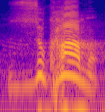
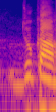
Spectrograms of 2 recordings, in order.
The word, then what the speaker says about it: जुकाम: अब देखो क्या लिखा हुआ है, जुखाम, तो जुखाम लगने के बाद में इतना जोर थोड़ी लगाया जाता है, जुकाम होता है, किस क्या होता है, जुकाम।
